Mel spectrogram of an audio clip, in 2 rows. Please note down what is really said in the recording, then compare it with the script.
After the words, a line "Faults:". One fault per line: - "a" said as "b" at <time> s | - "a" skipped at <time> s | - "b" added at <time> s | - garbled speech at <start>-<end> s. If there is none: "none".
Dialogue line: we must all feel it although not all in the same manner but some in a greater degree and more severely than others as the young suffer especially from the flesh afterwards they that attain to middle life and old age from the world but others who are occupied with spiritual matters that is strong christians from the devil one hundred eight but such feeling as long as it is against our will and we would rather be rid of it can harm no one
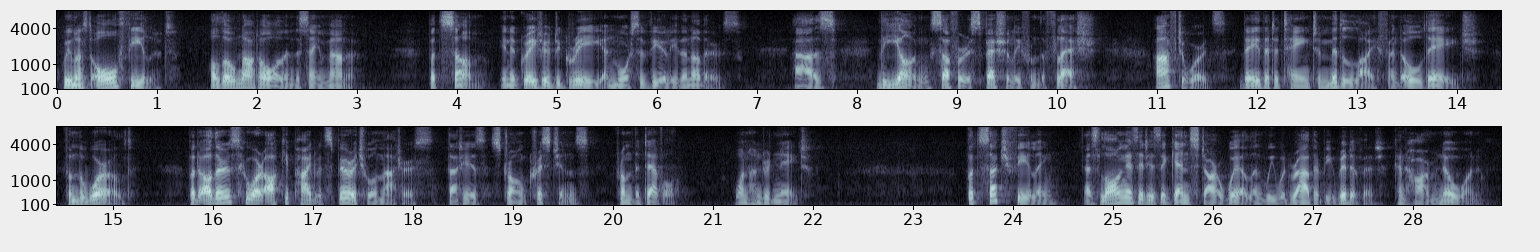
we must all feel it although not all in the same manner but some in a greater degree and more severely than others as the young suffer especially from the flesh afterwards they that attain to middle life and old age from the world but others who are occupied with spiritual matters that is strong christians from the devil one hundred eight but such feeling as long as it is against our will and we would rather be rid of it can harm no one
Faults:
none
